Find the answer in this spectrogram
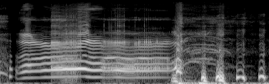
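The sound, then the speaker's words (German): A voice imitates a sudden, random screaming outburst from a tic: a loud, high, strained cry held for over a second, then breaking into several short, choppy vocal bursts. “Fängst auf einmal an rumzubrüllen.”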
